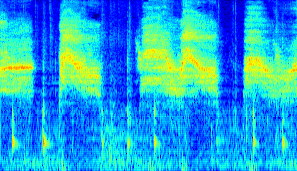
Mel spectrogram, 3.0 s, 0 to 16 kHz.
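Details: Juvenile common starlings calling for food from parents in a Hamburg allotment garden, late May 2012. Three long, grating, wheezy screeches, the middle one drawn out, with short quiet breaks and light clicks between.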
